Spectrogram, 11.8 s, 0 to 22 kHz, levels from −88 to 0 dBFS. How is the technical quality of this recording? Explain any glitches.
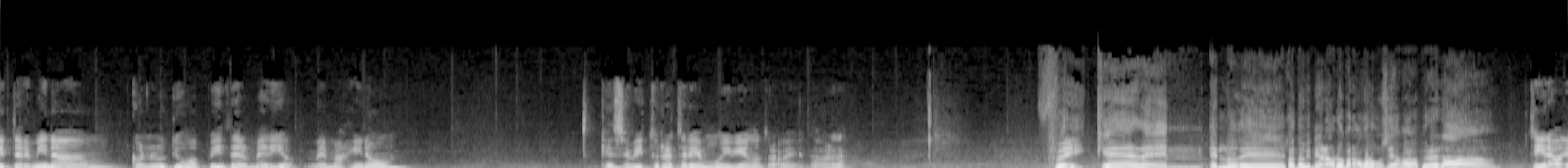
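One glitch stands out near the end. From 8.69 s to the close at 11.76 s the sound turns rushed, running about 1.93 times faster without a pitch change, likely a time-stretched section where short pieces were dropped to squeeze it.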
